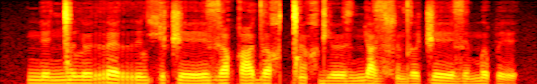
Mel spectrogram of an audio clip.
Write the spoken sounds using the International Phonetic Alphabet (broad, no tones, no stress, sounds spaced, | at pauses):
ŋ e ŋ͡ǀ ɨ l ø r ɛ r i l ç ɛ t͡ʃ eː z i q ɛ d əː χ ǀ ɛ̃ χ ɡ j øː z ɲ a z ɬ ə̃ d əː t͡ʃ eː z e m ə p e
